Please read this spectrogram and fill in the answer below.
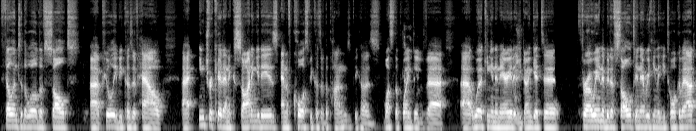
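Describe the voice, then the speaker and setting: A bright, sharp voice delivers its words in a monotone, flat intonation with an Australian accent. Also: man. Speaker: tax consultant. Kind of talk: webinar panel discussion. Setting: livestream.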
